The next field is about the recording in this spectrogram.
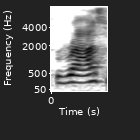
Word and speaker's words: wrasse: That's right, fish like gobies and the cleaner wrasse, yes, wrasse rhymes with sass, which I've got plenty of.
